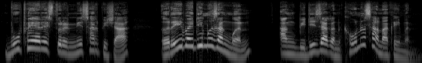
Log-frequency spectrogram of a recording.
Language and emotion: Bodo, surprised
